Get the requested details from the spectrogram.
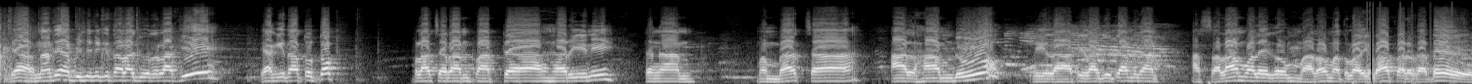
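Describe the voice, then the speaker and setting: With a strong Central Javanese accent, the speaker talks at a fairly slow pace in an animated tone, with ordinary pitch variation, very even loudness and audible room echo. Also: man, fairly high pitch for a man. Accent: strong Tegal Javanese (ngapak, medok). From Indonesia, Tegal (Central Java). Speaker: teacher. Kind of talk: classroom lesson. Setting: classroom.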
